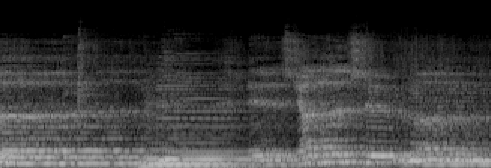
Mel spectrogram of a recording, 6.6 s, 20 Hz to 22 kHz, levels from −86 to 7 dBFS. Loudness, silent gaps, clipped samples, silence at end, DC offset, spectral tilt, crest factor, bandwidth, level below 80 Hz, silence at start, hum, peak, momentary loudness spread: -26 LUFS; none; under 0.1%; 0 s; under 0.1%; -7.5 dB/octave; 14 dB; 10 kHz; -42 dBFS; 0 s; none; -12 dBFS; 8 LU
